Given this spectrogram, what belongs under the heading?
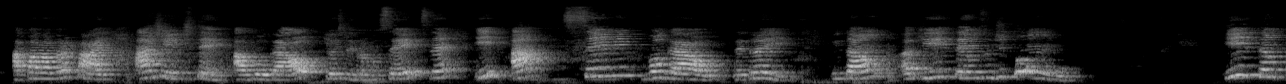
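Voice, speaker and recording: Woman teacher, high voice, patient drilling delivery; distant mic in a very echoey room. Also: a bit bright, slight background noise. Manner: patient, repeats examples slowly, tag questions. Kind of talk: online grammar lesson.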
